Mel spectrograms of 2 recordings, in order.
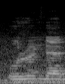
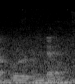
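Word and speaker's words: ಉರುಂಡೆ: So if Rebecca's pronunciations are a little off, the Anglo just comes out with a urunde, but it's called urunde.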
